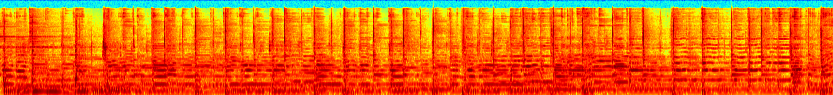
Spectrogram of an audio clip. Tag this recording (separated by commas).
Music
